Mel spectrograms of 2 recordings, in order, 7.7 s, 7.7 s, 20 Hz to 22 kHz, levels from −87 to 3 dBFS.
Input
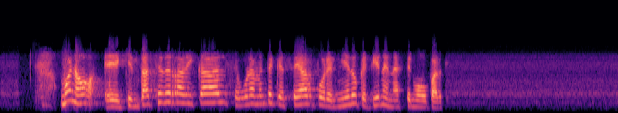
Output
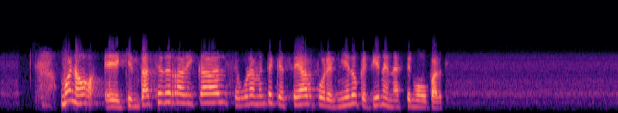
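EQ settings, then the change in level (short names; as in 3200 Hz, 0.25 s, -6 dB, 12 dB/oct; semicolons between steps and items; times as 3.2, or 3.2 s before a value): notches 60/120 Hz; 0.0 dB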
